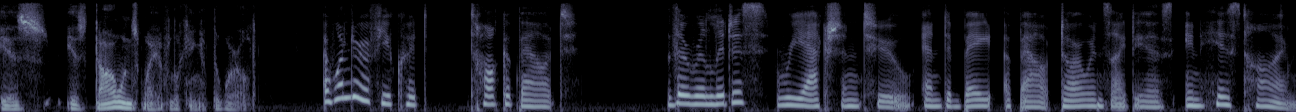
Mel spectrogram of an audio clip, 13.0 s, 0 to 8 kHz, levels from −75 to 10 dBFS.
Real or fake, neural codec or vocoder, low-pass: fake; vocoder, 44.1 kHz, 80 mel bands, Vocos; 7.2 kHz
